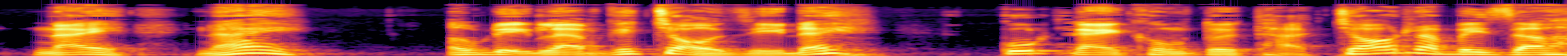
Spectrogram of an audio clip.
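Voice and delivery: high, fast, agitated woman's outcry; panicked yelling. A narrator's reading. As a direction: yell a panicked threat to drive him off. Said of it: "Mụ hoảng hốt la toáng lên". (la toáng lên hoảng hốt)

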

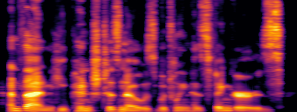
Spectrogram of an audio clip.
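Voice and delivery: ordinary delivery, nothing marked

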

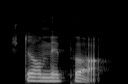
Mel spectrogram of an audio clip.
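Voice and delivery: slow, low, half-awake denial; sleepy protest. A narrator's reading. Husband caught dozing denies it, slow sleepy protest. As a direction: insist you weren't asleep, drowsily. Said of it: "protesta-t-il".

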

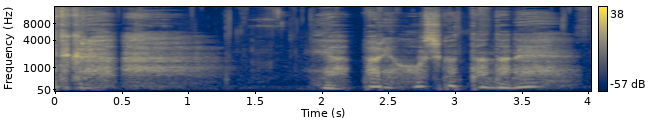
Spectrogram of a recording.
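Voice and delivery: breathy close-mic whispers with a teasing edge; a lover's hushed, teasing murmur; intimate ASMR whisper. Acted. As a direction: whisper right into the listener's ear, coaxing. Intimate whispered roleplay throughout.

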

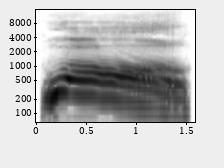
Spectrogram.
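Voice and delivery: long high falling "whoa"; drawn-out high cry; swinging whoop. Acted. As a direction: whoop as if flying on a vine. Acted cry while swinging on vine.

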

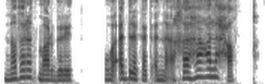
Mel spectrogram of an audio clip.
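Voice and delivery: plain reading voice

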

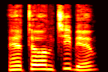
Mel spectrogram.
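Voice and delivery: usual speaking voice

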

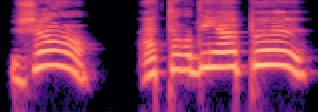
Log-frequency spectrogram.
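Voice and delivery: put-on high, bright call of a little girl; joyous little girl calling. A narrator's reading. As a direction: call out like a happy ten-year-old girl. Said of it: "cria ... une joyeuse voix de petite fille".

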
